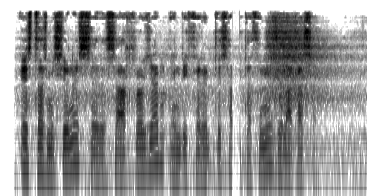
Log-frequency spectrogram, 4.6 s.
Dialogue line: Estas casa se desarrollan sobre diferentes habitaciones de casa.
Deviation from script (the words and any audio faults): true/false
true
